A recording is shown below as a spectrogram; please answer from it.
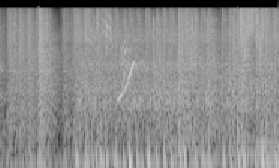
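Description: Henry rifle shots crack out in the online shooter game Roblox Arsenal, a few sharp reports mixed into dense, noisy game action, with no talking.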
